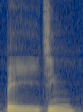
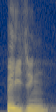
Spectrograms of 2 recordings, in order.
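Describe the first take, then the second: First: The word is said with Chinese tones. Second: The word is said with flat pitch. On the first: This is how Chinese speakers say it. "중국 사람들은 베이징이라고 불러요" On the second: This is how Koreans say it. "우리는 뭐라고 부릅니까? ... 성조가 없죠"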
